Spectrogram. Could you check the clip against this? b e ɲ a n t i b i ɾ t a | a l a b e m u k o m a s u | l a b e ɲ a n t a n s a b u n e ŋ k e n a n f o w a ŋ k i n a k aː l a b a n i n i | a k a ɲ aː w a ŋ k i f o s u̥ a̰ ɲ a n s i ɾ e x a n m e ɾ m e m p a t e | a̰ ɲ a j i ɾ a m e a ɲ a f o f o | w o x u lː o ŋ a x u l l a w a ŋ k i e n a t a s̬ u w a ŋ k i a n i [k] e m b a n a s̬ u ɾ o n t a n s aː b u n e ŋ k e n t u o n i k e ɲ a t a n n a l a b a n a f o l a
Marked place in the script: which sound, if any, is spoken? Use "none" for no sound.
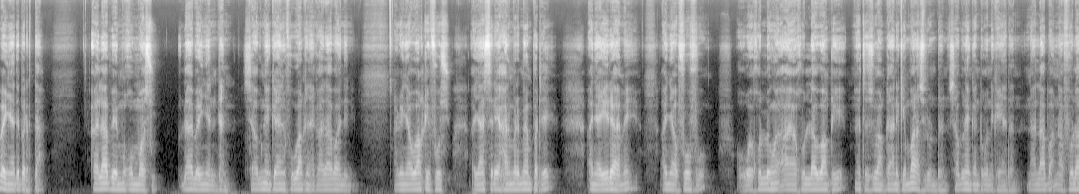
k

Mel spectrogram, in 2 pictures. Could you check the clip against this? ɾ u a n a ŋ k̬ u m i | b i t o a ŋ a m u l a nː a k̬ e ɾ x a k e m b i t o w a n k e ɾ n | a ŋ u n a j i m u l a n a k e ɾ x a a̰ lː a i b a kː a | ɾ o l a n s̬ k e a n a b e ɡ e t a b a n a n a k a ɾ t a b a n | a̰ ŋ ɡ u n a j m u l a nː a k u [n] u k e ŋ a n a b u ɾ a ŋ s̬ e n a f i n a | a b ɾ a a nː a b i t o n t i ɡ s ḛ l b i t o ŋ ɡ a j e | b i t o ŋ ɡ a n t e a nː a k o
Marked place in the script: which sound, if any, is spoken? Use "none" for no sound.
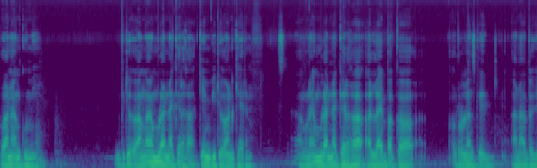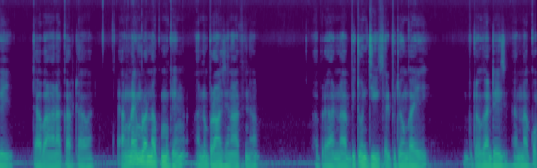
m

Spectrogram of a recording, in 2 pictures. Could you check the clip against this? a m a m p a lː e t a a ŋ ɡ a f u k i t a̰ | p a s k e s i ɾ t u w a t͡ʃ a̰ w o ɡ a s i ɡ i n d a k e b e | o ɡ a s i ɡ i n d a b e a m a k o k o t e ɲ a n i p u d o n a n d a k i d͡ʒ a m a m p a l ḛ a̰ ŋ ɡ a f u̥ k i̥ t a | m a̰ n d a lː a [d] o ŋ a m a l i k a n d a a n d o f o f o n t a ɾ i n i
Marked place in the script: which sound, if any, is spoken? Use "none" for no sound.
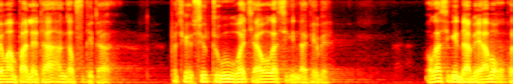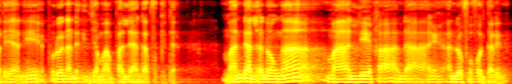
n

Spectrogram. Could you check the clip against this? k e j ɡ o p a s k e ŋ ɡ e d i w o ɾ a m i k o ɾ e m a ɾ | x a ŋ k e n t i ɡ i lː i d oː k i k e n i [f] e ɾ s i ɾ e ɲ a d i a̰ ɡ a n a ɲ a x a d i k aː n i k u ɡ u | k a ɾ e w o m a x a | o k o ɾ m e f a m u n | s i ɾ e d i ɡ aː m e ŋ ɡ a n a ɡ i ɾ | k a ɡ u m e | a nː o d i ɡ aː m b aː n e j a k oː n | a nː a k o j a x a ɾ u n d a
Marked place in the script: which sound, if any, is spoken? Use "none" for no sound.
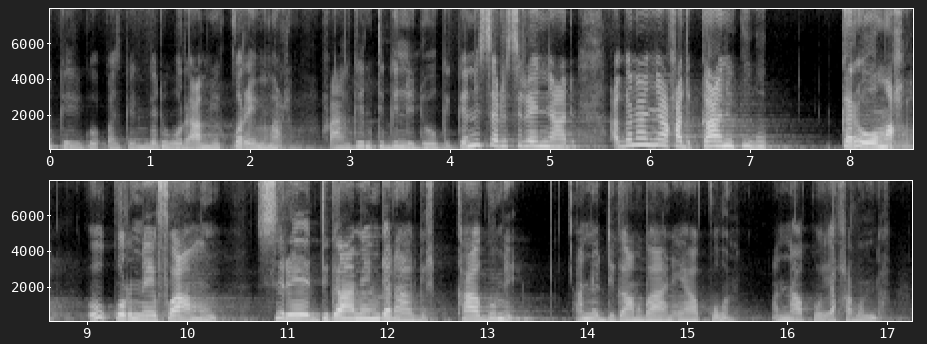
s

